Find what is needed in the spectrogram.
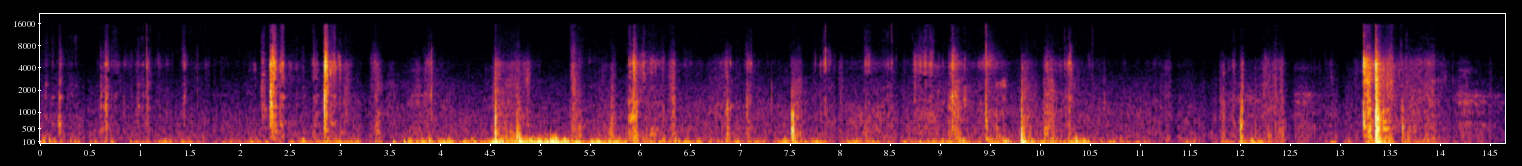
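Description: Dry branches being snapped by hand, levered against a tree fork: irregular sharp cracks with rustling between them, the loudest crack near the end.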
